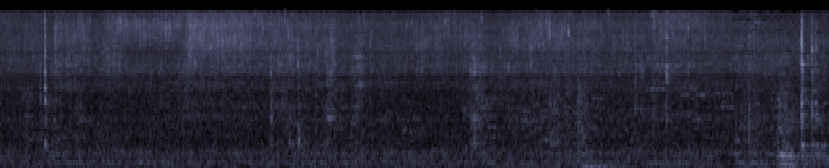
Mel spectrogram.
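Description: Lentil-batter patties shallow-frying in oil in a non-stick pan, sizzling steadily, with scattered scrapes and taps of a metal slotted spatula as they are turned, and a louder knock near the end.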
